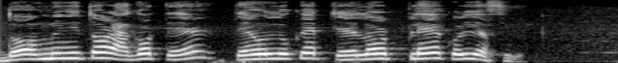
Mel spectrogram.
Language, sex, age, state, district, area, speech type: Assamese, male, 45-60, Assam, Golaghat, urban, read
